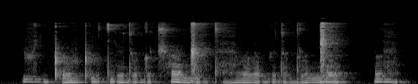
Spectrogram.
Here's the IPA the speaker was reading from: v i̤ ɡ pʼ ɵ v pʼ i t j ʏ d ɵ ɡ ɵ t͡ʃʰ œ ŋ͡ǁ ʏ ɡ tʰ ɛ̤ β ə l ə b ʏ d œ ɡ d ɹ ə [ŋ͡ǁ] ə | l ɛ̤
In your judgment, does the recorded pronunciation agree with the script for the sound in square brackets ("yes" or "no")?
yes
